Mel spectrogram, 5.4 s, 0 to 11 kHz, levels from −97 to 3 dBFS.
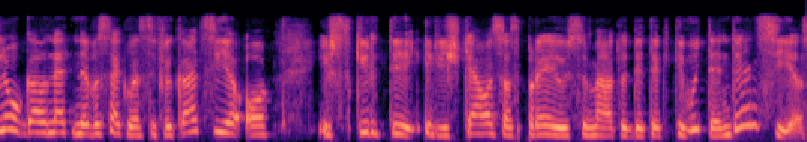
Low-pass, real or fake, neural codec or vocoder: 7.2 kHz; fake; codec, 16 kHz, 4.8 kbps, FACodec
